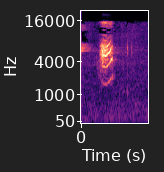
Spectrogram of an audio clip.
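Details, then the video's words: Single brief, buzzy high call from a female double-collared seedeater, used to excite a male into singing. A faint lower trailing band and a couple of soft distant ticks follow. Quiet background. "Piado de Fêmea de Papa capim é Fêmea de Papa capim Chamando Para Esquentar Papacapim"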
